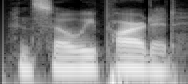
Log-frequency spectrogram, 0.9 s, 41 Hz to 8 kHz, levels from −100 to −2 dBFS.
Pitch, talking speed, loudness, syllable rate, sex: 105 Hz, 255 wpm, -17 LUFS, 6.3 syllables/s, male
